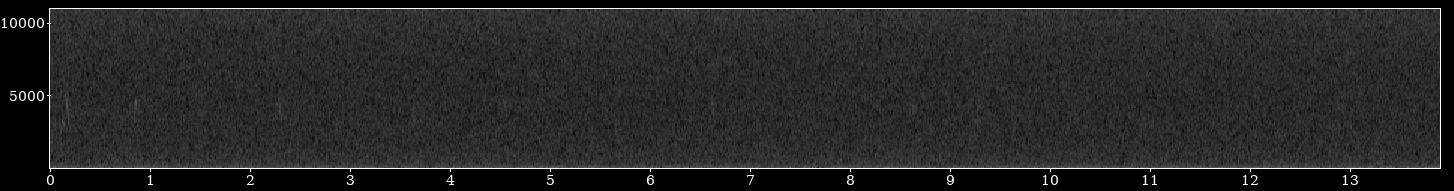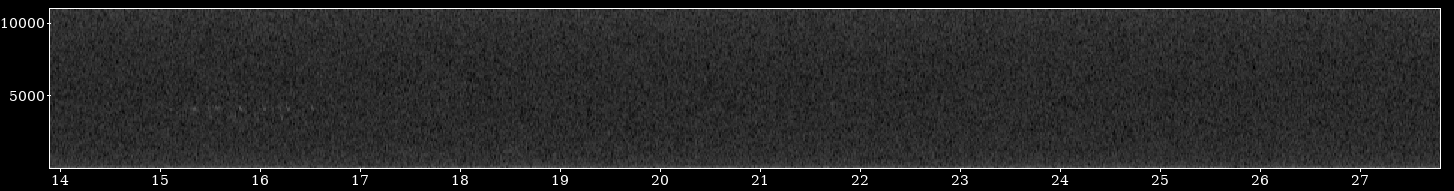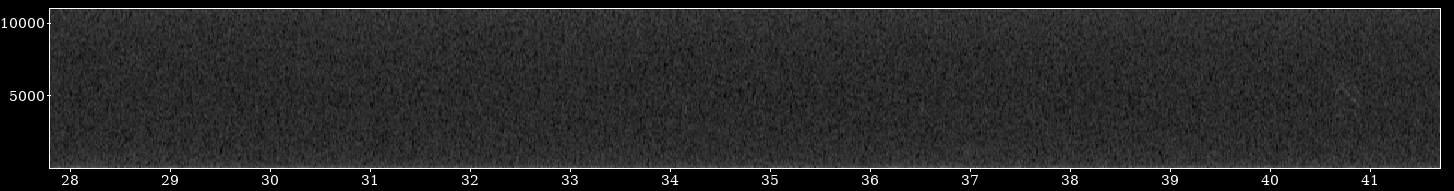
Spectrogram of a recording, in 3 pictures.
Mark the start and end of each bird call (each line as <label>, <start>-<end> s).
House Finch (Haemorhous mexicanus), 0.1-0.3 s
House Finch (Haemorhous mexicanus), 2.2-2.3 s
Hawaii Amakihi (Chlorodrepanis virens), 15.0-16.7 s
Hawaii Amakihi (Chlorodrepanis virens), 40.6-40.9 s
